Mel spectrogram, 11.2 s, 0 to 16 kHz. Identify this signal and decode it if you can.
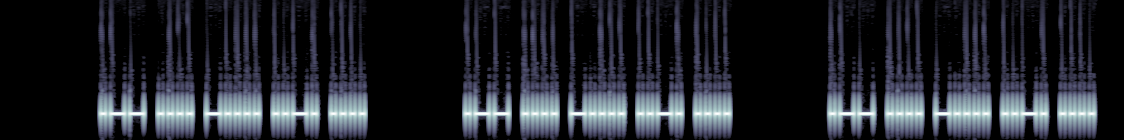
Morse code, heard as a keyed tone, about 25 wpm, 700 Hz. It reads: WH6FH WH6FH WH6FH
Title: USA Call Signs - 5 Characters - Repeated 3x - 25wpm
